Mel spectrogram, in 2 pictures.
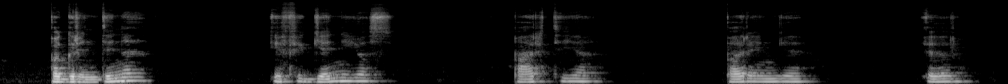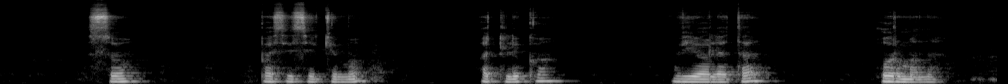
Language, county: Lithuanian, Telšiai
